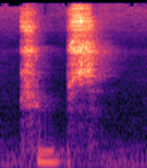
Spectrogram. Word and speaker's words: coupe: Coupes. How much soup would you put in a coupe? Would you fill a coupe with soup? Even though it's pronounced coupe.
